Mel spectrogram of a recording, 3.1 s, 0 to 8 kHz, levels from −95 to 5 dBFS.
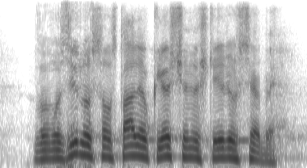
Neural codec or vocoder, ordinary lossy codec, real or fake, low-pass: codec, 32 kHz, 1.9 kbps, SNAC; Opus, 16 kbps; fake; 7.2 kHz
